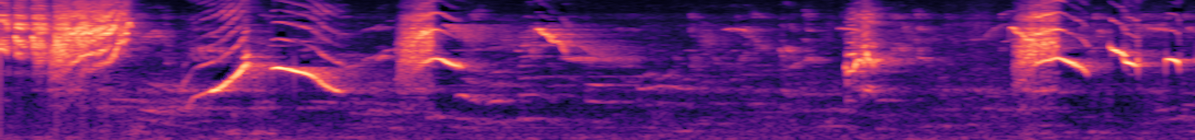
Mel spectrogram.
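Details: Oriental magpie-robin, all-black wulung raja form, giving a varied song of looping slurred whistles, rising and falling sweeps and short scratchy bursts with long gaps between phrases.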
